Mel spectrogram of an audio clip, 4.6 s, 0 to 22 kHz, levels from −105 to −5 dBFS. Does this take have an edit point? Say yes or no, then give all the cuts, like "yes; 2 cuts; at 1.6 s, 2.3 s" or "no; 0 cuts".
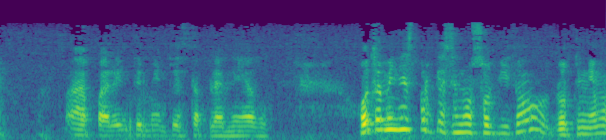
no; 0 cuts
